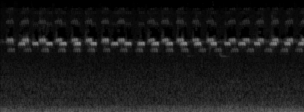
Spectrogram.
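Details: Crickets on a blooming summer meadow, a rhythmic chorus of short pulsed chirps repeated about twice a second, high and bright, with a faint low rumble of background noise beneath.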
